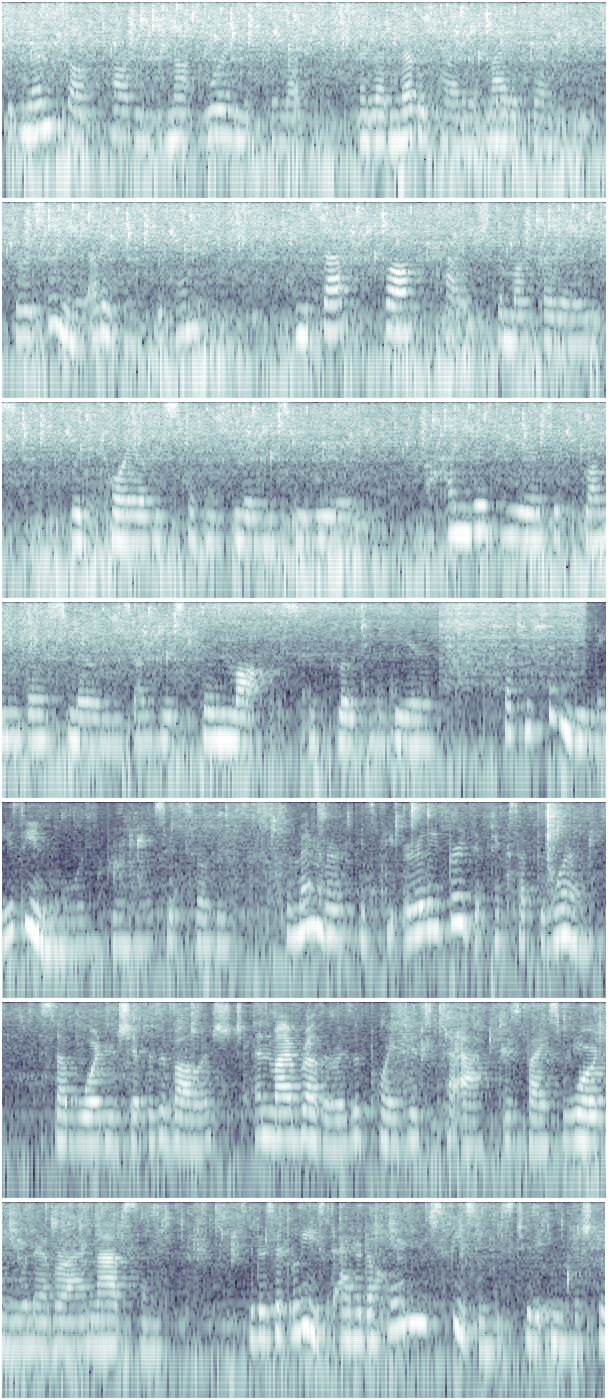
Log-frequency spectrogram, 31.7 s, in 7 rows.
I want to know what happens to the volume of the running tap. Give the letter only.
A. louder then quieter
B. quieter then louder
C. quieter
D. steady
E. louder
C.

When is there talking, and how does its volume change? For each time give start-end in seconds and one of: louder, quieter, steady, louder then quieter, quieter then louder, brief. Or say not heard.
0.0-31.6 steady.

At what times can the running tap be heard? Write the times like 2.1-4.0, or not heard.
0.0-31.6.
